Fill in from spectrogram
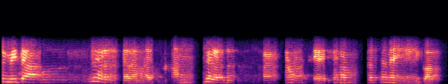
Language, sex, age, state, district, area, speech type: Marathi, female, 18-30, Maharashtra, Mumbai Suburban, urban, conversation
